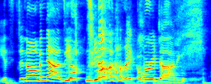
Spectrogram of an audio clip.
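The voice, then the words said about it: Exaggerated mock Italian accent. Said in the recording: “I like how every other syllable is like a this ... To all the Italian people who are listening to the podcast, truly sorry.”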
